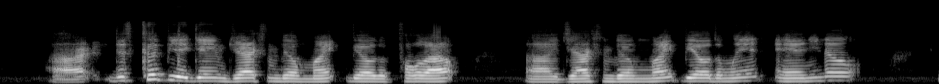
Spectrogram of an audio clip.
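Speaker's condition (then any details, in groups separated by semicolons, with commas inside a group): Cerebral palsy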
